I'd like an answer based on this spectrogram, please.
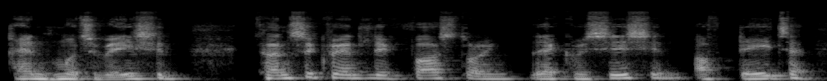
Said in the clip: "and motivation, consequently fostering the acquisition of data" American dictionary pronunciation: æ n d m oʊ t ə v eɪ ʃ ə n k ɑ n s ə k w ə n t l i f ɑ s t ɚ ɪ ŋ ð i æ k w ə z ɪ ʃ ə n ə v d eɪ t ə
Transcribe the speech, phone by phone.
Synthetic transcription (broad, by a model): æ n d m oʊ s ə v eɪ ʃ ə n k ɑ n s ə k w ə n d l i f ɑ s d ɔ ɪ ŋ ð i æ k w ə s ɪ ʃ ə n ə f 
